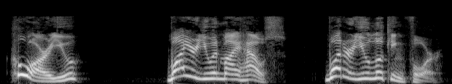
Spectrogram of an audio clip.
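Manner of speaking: exaggerated, overdone sing-song, over-inflected rising tune. Telling a story, voicing an old man questioning the intruder in his house, exaggerated inflection. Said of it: "Too much inflection".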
